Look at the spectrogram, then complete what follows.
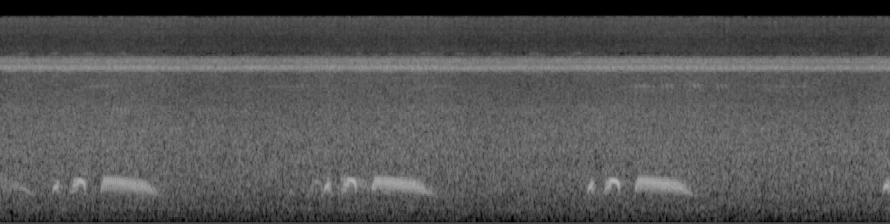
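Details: Spotted dove serving as a trapping lure, repeating three soft coo phrases roughly every two and a half seconds, each a quick double note then a long gently descending coo; steady high hum throughout.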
